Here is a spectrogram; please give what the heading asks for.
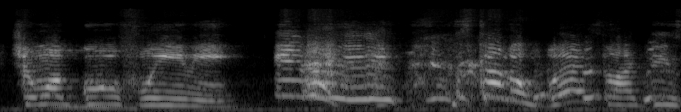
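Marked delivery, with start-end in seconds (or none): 1.4-2.2 high laugh. Real, not acted. Friend teasing him over "opportunity", high cackling laugh.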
